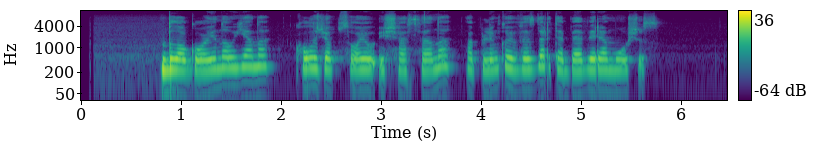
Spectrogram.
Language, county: Lithuanian, Vilnius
